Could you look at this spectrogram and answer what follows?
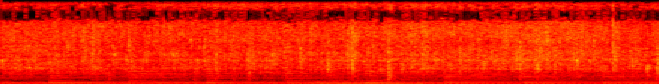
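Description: Spinach frying in olive oil in a pan during camper cooking in an RV, a steady, continuous sizzle at a constant level with faint clatter underneath.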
